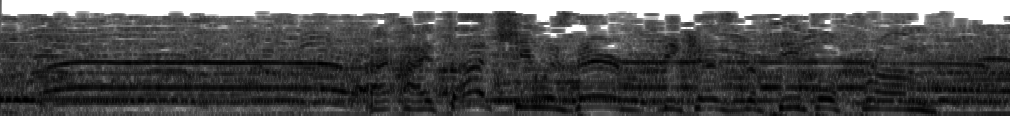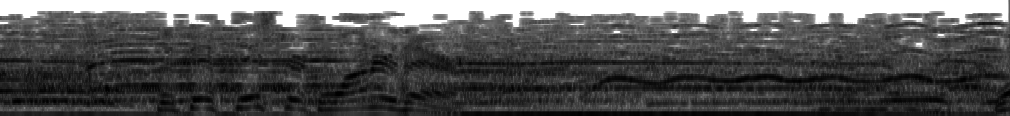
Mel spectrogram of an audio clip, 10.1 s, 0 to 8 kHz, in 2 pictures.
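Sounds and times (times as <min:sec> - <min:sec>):
crowd at an event in Minnesota shouting down a female speaker: 0:00.0 - 0:10.1
speech: 0:02.1 - 0:04.9, 0:05.8 - 0:07.6.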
